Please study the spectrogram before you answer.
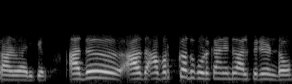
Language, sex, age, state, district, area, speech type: Malayalam, male, 18-30, Kerala, Alappuzha, rural, conversation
